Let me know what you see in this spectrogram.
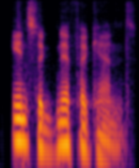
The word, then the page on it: insignificant: American English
